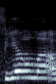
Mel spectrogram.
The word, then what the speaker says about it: Fiola: do you say your last name the correct pronunciation of your last name I feel laughs viola okay great I thought what I thought it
